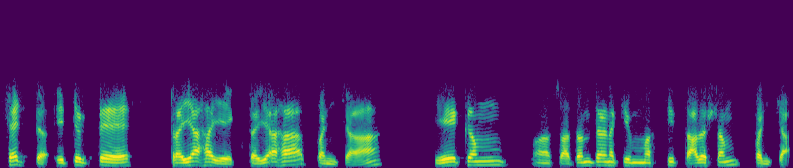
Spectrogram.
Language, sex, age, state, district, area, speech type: Sanskrit, male, 45-60, Karnataka, Bangalore Urban, urban, conversation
